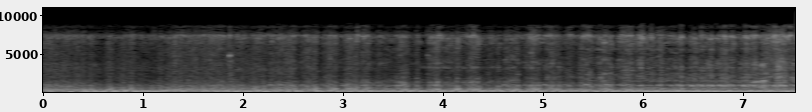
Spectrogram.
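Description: A carbureted blow-through engine running on E85 with a CSU carb idles after a cold start on a warm day, a close, steady low rumble with a lumpy, rhythmic pulse.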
